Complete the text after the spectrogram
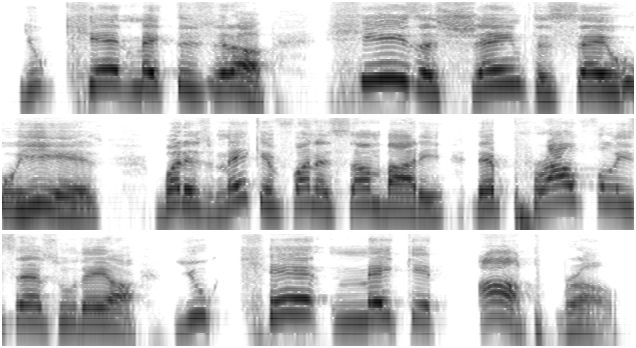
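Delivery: ordinary talk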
